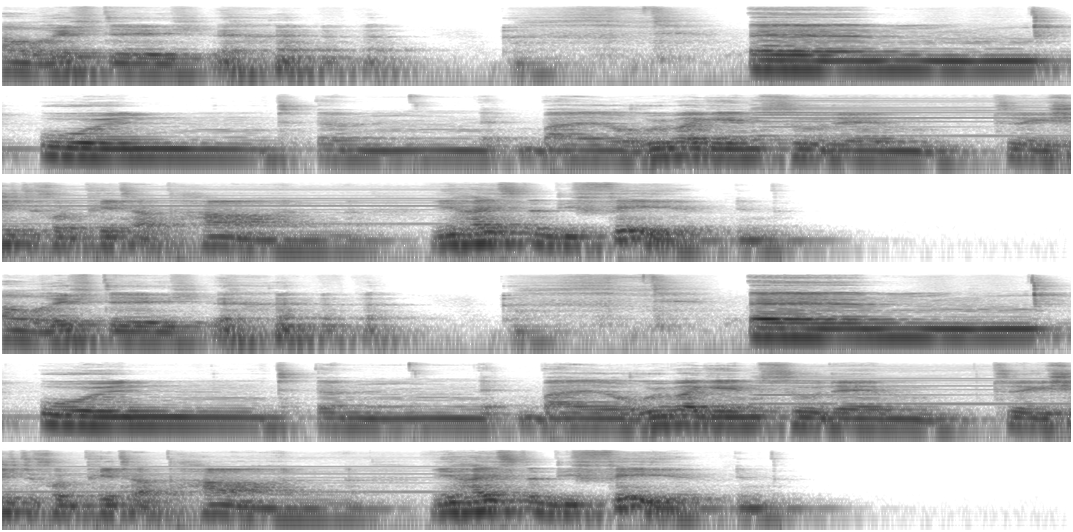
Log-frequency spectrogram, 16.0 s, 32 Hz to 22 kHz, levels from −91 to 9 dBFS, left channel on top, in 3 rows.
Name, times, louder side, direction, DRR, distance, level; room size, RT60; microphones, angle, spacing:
voice 1, 0.0-1.9 2.5-3.5 3.7-12.5 12.8-14.6, right 2 dB, 25° right, 0.5 m, -23 dB
sound 1, 9.0-13.1, left 2 dB, 40° left, 0.8 m, -44 dB
2.7 x 2.5 x 2.7 m
head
